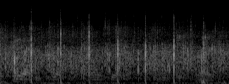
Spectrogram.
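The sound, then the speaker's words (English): Audience applause at a church gathering after testimonies: a fairly sparse, rhythmic patter of hand claps at moderate volume. “Please give those people a big clap.”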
